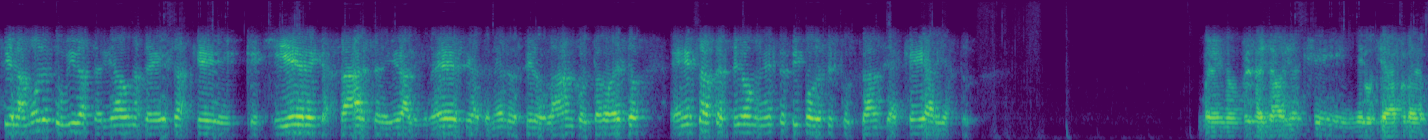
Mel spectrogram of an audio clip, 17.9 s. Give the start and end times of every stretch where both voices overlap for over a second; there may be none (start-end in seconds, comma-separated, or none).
none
